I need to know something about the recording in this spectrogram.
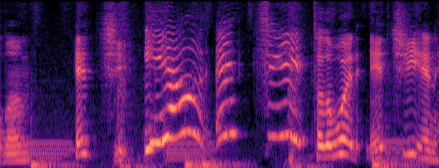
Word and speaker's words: ecchi: pronounce the letter H if you ask a Japanese person to pronounce the letter H they would say ity and the letter H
